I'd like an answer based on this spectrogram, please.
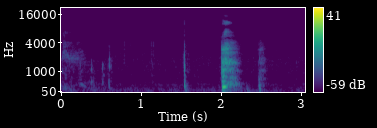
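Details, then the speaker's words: Sneezing attack from a hiker on a mountain trail, at first mistaken for a mountain lion: several brief, distant explosive bursts, the middle one loudest. "it wasn't a mountain lion it was sneezing where is it he back sneezing hey buddy i just had a sneeze attack yeah you did we thought you were a mountain lion"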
